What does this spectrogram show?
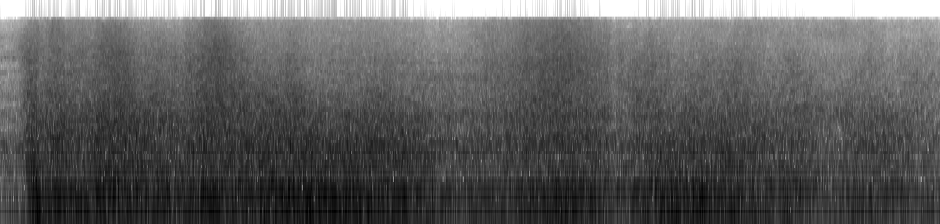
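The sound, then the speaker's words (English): A man in Kentucky uses a flamethrower to blast snow away, in a loud, continuous roaring rush that surges and eases in waves for several seconds, with no voices. “Blowing Snow With Flame”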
